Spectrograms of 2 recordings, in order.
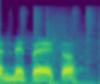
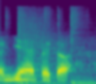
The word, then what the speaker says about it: Nepeta: Sì, un errore comune, diciamo, la pronuncia dipende un po' dalle province siciliane in cui ci si trova. In realtà è Nepeta, in siciliano dalle nostre parti detta Niepeta, ed ecco anche perché l'accento sulla prima a volte.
